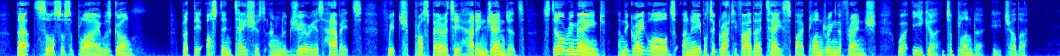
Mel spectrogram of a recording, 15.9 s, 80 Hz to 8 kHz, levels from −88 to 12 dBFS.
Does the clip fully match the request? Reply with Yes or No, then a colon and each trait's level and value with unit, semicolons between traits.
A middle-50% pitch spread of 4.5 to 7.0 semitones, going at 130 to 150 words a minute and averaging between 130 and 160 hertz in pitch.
Yes: average, 4.9 semitones; average, 140 wpm; low, 135 Hz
